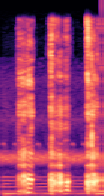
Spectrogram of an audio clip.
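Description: Three quick, harsh coughs from a child over soft background music, an acted cough.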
